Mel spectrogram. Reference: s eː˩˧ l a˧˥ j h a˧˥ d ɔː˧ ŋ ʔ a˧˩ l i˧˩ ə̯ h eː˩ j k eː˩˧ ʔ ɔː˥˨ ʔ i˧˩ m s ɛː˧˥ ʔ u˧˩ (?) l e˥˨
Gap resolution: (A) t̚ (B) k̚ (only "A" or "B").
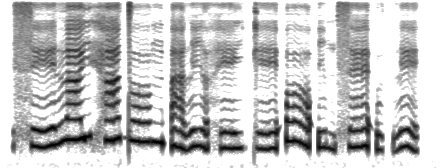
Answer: A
